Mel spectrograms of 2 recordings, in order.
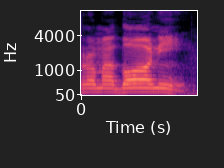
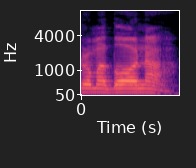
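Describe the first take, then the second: First: The word ends with an 'i' vowel. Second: The word ends with an 'a' vowel. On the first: The speaker calls it right. "dia dibaca Ramadhani" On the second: The speaker calls it wrong. "Dia tak dibaca Ramadhana"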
